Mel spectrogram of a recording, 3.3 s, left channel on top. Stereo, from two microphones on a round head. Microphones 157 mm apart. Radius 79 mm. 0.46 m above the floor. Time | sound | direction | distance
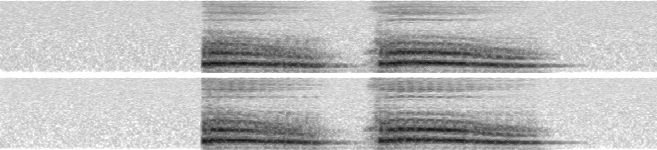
1.0 | a bird | 70° right (ahead or behind) | 0.9 m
